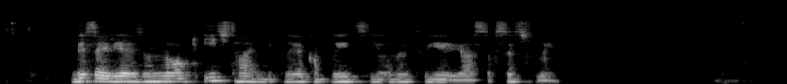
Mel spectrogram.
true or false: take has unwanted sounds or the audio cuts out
false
